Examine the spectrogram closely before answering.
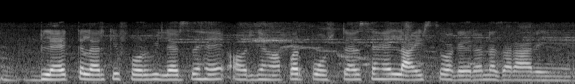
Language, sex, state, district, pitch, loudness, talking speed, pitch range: Hindi, female, Punjab, Kapurthala, 225 Hz, -16 LUFS, 175 wpm, 210-235 Hz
